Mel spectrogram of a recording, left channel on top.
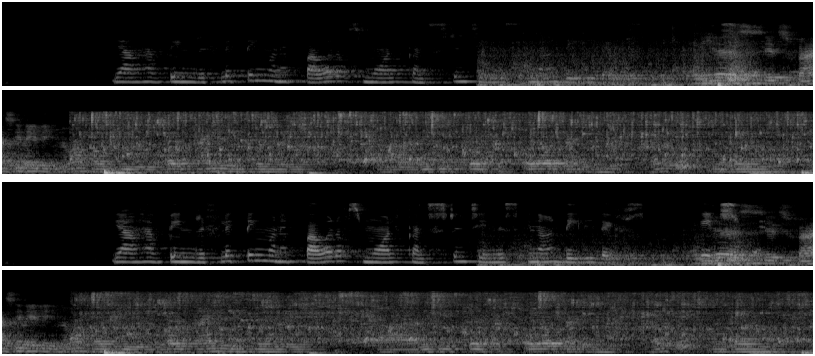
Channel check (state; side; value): normal; both; correlation 0.36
